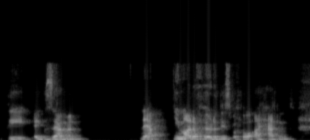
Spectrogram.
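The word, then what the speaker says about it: Examen: said, oh, I've started praying this prayer, the Examine. And he said, no, it's pronounced the Examon.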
